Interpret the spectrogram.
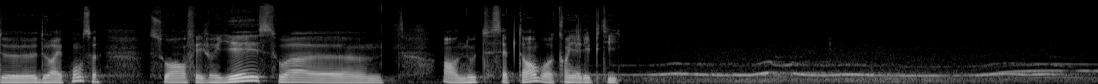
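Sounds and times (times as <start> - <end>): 
speech: 0.0 - 6.3
pack of wolves howling in chorus: 5.9 - 10.9.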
